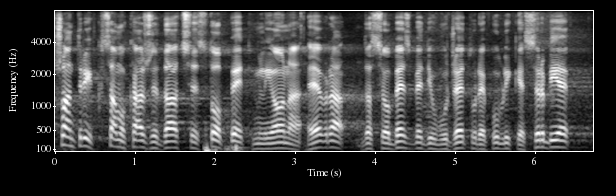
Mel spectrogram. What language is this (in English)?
Serbian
